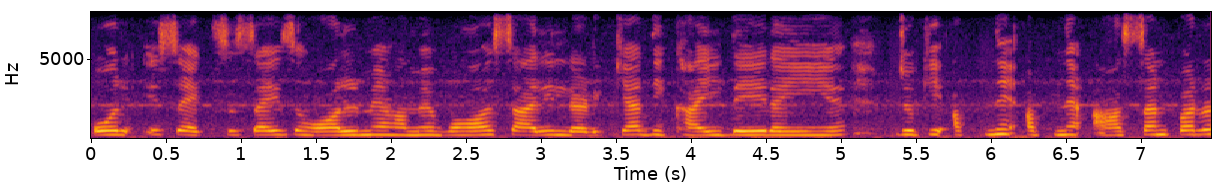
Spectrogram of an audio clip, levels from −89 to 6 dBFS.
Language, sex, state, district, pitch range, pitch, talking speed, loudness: Hindi, female, Chhattisgarh, Bastar, 235-260 Hz, 250 Hz, 160 wpm, -14 LUFS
